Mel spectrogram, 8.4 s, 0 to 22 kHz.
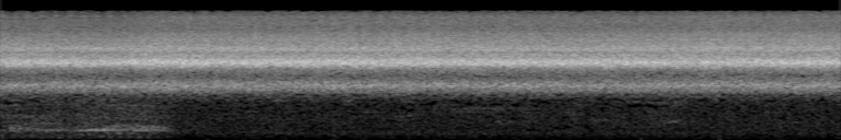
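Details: Continuous loud buzzing of cicadas in Ubon Ratchathani, Thailand, Friday, March 26. The sizzling drone holds level throughout while a soft low murmur is heard only during the first two seconds.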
